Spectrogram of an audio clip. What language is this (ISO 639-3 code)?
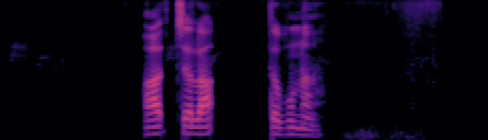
sat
